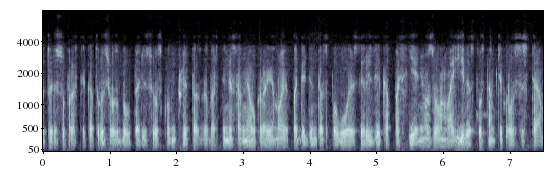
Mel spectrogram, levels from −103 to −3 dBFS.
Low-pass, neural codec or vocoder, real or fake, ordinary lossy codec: 7.2 kHz; codec, 16 kHz, 16 kbps, FreqCodec, larger model; fake; AAC, 48 kbps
